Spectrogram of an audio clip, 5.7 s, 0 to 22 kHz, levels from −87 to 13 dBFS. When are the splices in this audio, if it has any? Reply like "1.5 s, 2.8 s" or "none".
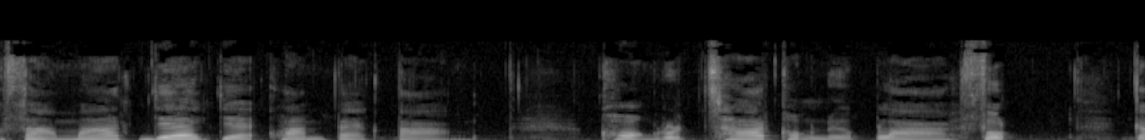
none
